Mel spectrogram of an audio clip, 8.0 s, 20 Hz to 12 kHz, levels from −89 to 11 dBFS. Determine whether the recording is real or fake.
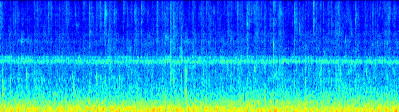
fake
